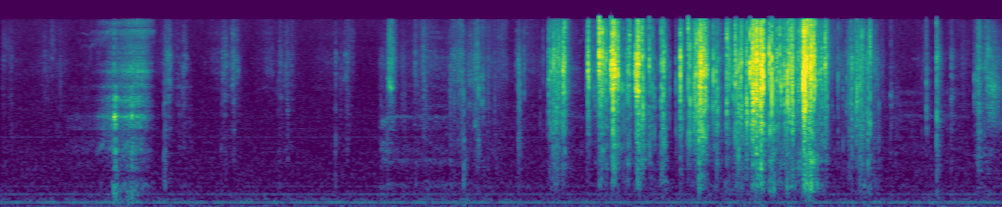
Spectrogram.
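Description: A trading-card pack wrapper being torn open and crinkled by hand, loudest and densest from a little past the middle to near the end, after a few seconds of light card-handling clicks and rustles.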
